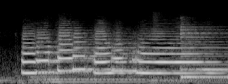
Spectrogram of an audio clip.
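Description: A brass horn plays a short jazz phrase of sustained notes, entering a moment in and holding a long note near the end, over double bass and piano.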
